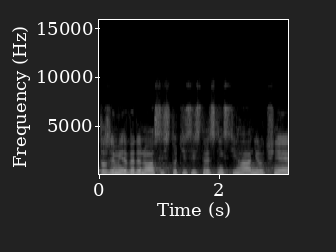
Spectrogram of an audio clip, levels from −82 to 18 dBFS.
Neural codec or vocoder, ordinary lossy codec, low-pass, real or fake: none; Opus, 24 kbps; 7.2 kHz; real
